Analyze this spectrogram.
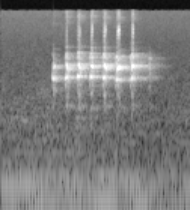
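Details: An orange-headed thrush gives a brief burst of seven quick, evenly spaced whistled notes on a level pitch, lasting about a second. The recording is a lure to coax other thrushes into song.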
